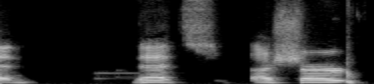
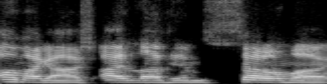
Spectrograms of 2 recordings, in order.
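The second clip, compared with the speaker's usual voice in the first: put-on sorority girl voice; 2 semitones higher than usual. Teasing the other speaker by imitating how he praised someone, mock sorority girl voice. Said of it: "It sounded like a like a sorority girl".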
